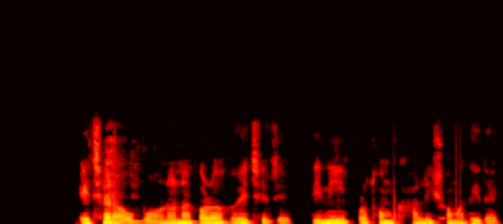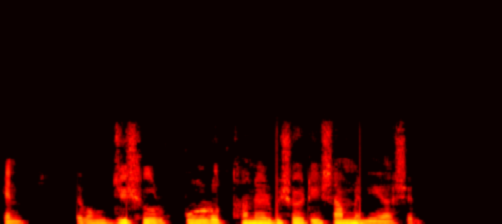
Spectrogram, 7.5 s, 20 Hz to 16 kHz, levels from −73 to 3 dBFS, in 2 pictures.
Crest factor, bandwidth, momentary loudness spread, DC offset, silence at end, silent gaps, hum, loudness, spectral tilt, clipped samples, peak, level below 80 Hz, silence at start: 20 dB; 7.8 kHz; 10 LU; under 0.1%; 0.65 s; 2.22-2.33 s, 4.16-4.34 s, 5.09-5.15 s; none; -24 LUFS; -7 dB/octave; under 0.1%; -4 dBFS; -54 dBFS; 0.6 s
